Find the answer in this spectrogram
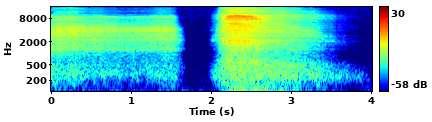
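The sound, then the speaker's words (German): A deep breath in and out during a guided eyes-closed exercise: a long, steady, airy inhale, a brief silent pause, then a louder breathy exhale that gradually fades away, with no voices. “Atme einmal tief ein und aus.”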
